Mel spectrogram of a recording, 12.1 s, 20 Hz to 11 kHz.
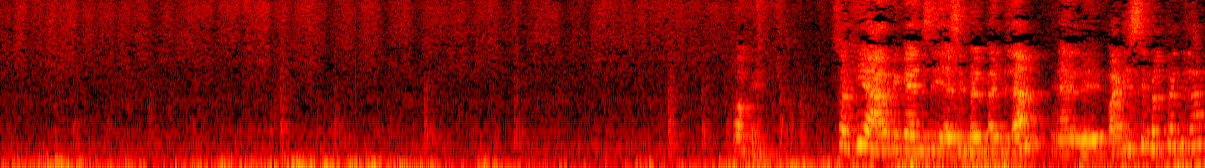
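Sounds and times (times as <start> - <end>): duster wiping whiteboard: 0.0 - 10.0.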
